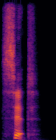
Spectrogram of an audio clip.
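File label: "sit", US English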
